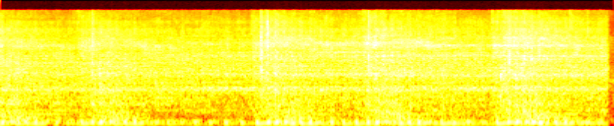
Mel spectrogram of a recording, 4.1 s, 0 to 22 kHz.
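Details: Old Honda Vario carburettor scooter after CVT rebuild (new pulley shaft, bearing, pulley, roller housing, NPP roller fan, BRT belt, 10 g rollers): steady low drone with gentle revs, the former clicking gone; CVT running normally.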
